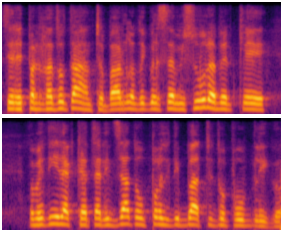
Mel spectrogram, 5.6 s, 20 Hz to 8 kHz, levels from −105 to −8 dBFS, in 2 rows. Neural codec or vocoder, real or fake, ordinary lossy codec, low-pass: codec, 16 kHz in and 24 kHz out, 0.8 kbps, FocalCodec, streaming, 65536 codes; fake; none; 7.2 kHz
